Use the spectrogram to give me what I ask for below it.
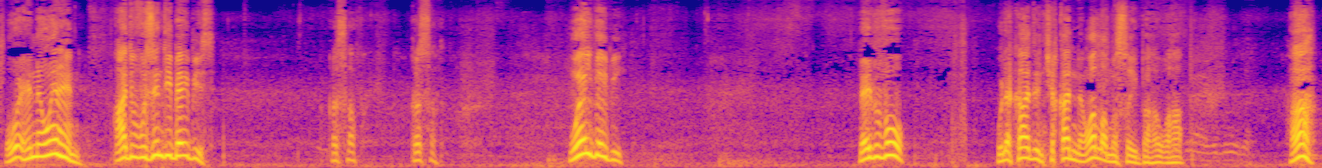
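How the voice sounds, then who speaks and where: A man with an Iraqi accent giving casual, excitable commentary to viewers as he films his pigeons outdoors, repeating words and dropping religious blessings. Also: high-pitched, moderate pace, pauses often, slightly rough, dry recording. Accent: Iraqi Arabic. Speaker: pigeon keeper filming his birds.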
